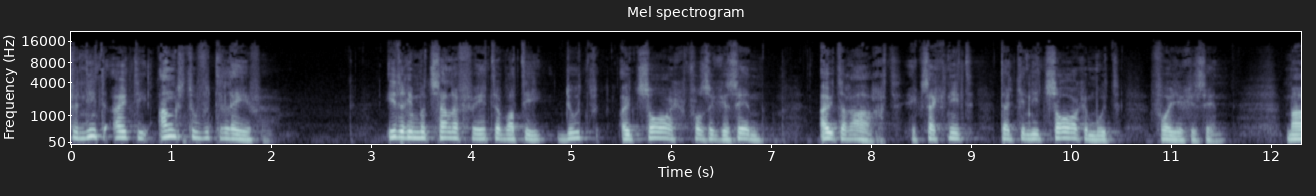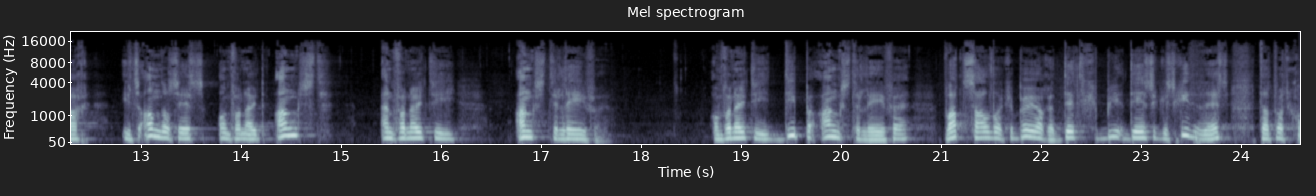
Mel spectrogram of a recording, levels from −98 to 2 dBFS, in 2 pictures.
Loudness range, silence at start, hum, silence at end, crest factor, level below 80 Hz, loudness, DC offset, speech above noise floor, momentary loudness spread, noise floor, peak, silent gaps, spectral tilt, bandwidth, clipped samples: 3 LU; 0 s; none; 0 s; 22 dB; -66 dBFS; -25 LUFS; under 0.1%; 47 dB; 11 LU; -71 dBFS; -4 dBFS; none; -7 dB/octave; 16 kHz; under 0.1%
